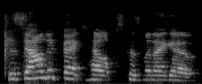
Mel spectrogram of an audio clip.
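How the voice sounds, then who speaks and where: A young woman chatting casually on a livestream video call, bubbly and quick to laugh, speaking into a phone held at arm's length. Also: mid-range voice, expressive, heavy background noise. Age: young adult. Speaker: livestream co-host. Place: bright room indoors.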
